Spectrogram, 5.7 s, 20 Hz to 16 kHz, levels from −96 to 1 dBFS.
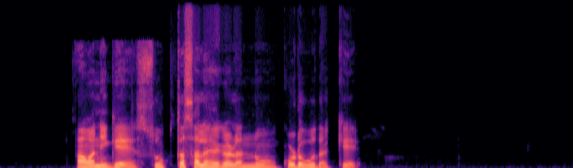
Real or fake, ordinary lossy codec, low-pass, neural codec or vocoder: fake; Opus, 32 kbps; 14.4 kHz; vocoder, 44.1 kHz, 128 mel bands, Pupu-Vocoder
